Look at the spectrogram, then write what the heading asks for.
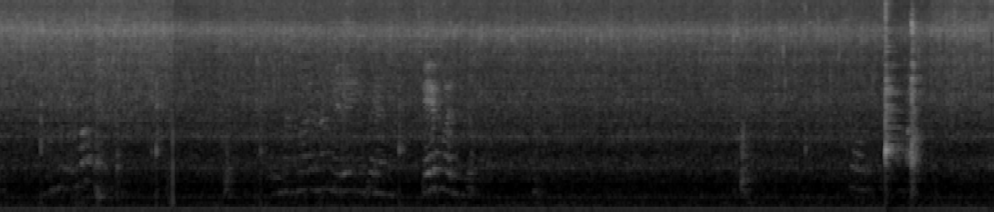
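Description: Cauliflower masala and fried eggs sizzling steadily in an aluminium pressure cooker, with a few light clicks. Two sharp knocks near the end are the loudest sounds.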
